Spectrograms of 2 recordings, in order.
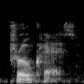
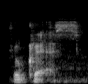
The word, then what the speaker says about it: progress: The stress of nouns and adjectives is on the first syllable. For example, progress, report, present, display. And then if we have a verb, the stress is usually on the second syllable, like on, progress, report, present, display.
